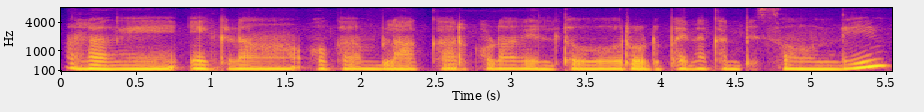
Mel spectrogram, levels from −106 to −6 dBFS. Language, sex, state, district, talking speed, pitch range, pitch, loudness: Telugu, female, Andhra Pradesh, Annamaya, 120 wpm, 170-180 Hz, 175 Hz, -17 LUFS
